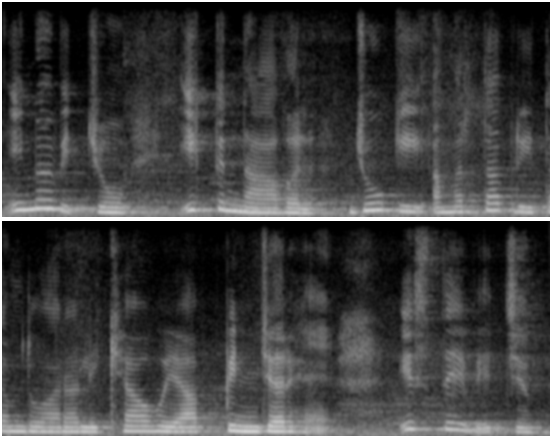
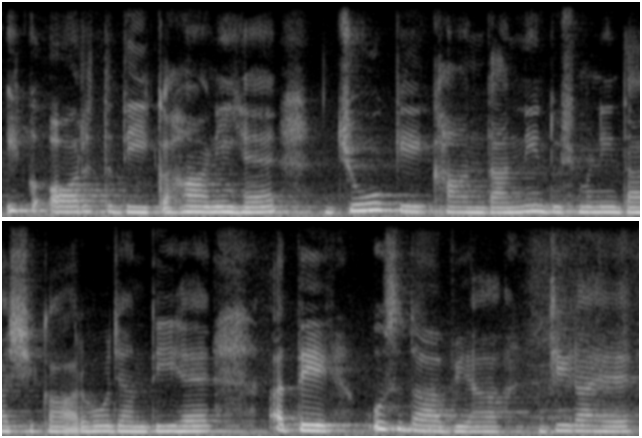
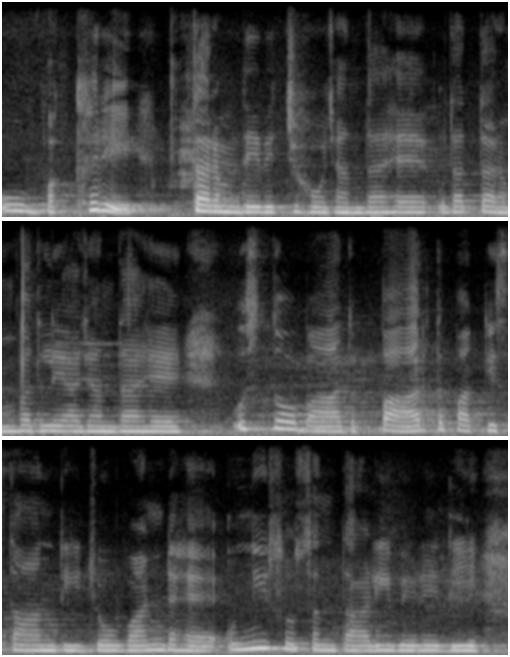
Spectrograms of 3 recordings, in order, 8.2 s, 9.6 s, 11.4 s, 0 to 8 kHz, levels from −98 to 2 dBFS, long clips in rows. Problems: background sounds at intervals, background conversations at intervals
